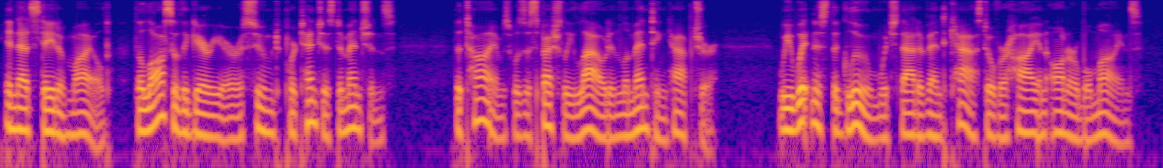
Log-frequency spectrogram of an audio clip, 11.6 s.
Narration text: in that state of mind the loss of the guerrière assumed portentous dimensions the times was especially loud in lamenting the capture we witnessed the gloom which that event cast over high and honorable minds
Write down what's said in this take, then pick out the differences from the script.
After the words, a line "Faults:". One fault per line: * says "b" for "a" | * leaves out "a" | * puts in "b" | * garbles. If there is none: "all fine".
in that state of mild the loss of the guerrière assumed portentous dimensions the times was especially loud in lamenting capture we witnessed the gloom which that event cast over high and honorable minds
Faults:
* says "mild" for "mind"
* leaves out "the"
